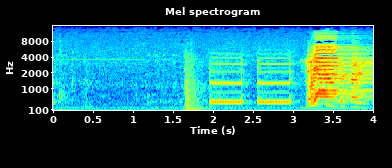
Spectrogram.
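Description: Ringback tone of an outgoing phone call: one British-style double ring, two short steady tones in quick succession about two seconds in, after a quiet pause. A voice starts near the end.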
